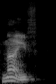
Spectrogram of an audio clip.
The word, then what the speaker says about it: knife: If you say these words incorrectly, like in the beginning of the video, I said knife. Of course, it's not knife. It's a knife. K is a silent letter in this case.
